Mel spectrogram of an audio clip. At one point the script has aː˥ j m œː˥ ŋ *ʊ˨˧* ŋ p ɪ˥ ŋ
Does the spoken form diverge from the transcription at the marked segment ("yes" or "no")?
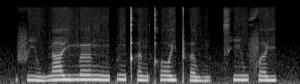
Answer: no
